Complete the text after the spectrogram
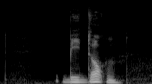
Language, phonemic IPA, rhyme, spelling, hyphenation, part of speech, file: Dutch, /biˈdɔn/, -ɔn, bidon, bi‧don, noun, Nl-bidon.ogg
- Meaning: a bidon; a sports drinking bottle, especially one used on a bicycle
